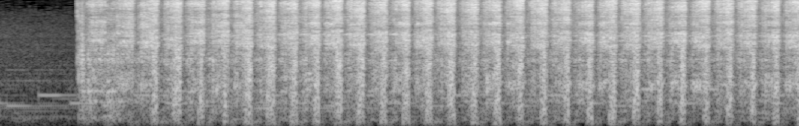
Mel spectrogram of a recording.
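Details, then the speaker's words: Diesel engine cranking steadily about three compressions a second with no firing; during starter test, none of the injectors spray (no fuel delivered), so it won't start; injector fault checked on the unit. "Satu pun injektor tidak ada yang menyemprot."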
